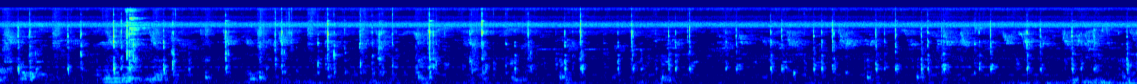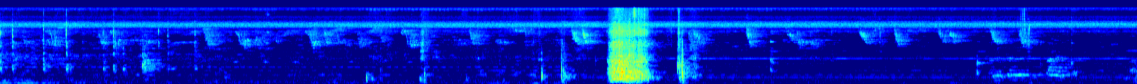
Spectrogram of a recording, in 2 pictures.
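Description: Irregular light metallic clicks and taps of hand tools working on a Perkins diesel engine block, with one loud metal clank about two-thirds of the way through. A steady high chirring of insects runs underneath.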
